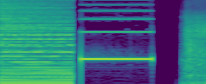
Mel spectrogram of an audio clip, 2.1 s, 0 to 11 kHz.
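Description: Electronic intro music that cuts off abruptly, followed by a single steady electronic beep of under a second, the tone of a loading-bar animation reaching 100%, then a brief silence.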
